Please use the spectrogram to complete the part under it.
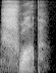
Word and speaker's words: Schwab: Well, I mean, I would the first thing I would do is I would tell Klaus Schwab, how do you pronounce his last name anyway? – Schwab.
